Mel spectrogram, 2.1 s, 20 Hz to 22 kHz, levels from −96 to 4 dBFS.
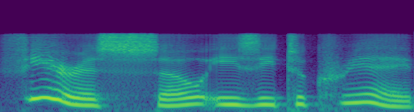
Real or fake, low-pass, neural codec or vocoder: fake; 7.2 kHz; codec, 16 kHz, 0.2 kbps, FocalCodec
